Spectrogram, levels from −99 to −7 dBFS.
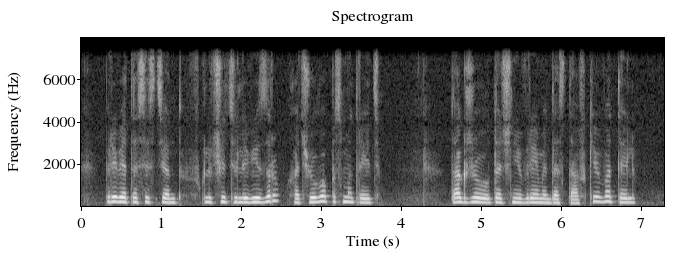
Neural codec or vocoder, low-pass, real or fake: none; 7.2 kHz; real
